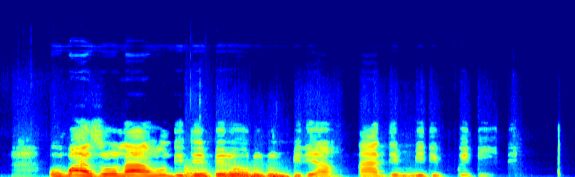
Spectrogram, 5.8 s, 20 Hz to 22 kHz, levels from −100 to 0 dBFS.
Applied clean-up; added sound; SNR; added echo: neural mask model RNNoise.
